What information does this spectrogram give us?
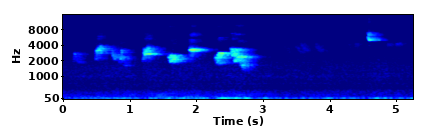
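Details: Caged three-year-old European goldfinch at the Al-Qurai'a bird market, its song called flawless: a burst of bright twittering, buzzy notes for about three seconds, then quieter high tinkling notes with faint low hum behind.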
